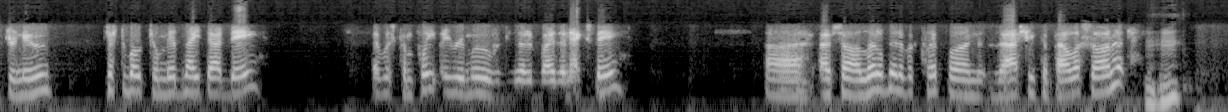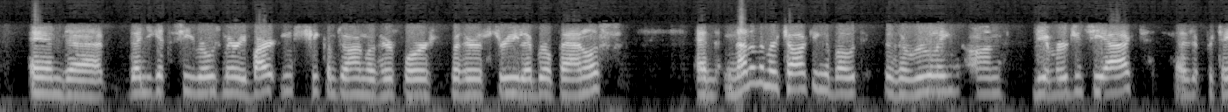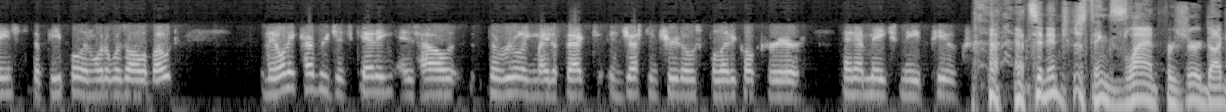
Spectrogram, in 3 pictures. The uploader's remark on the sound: opens up the phone lines to take your calls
